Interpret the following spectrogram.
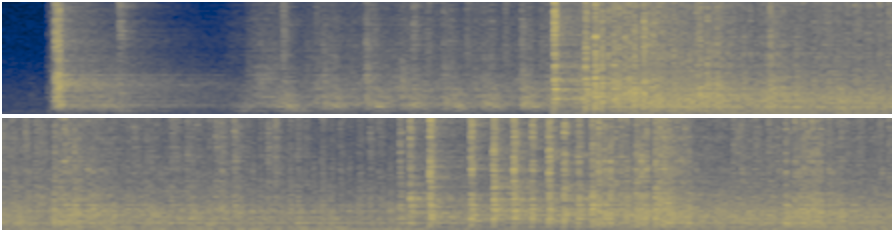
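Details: First start after rebuild with new bearings, nitrided crankshaft, new camshaft and head repairs: starter whirs briefly, engine catches at two seconds and settles into a firm, steady run with light revving; normal start and rev.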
